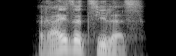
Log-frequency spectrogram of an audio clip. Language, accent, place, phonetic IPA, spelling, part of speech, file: German, Germany, Berlin, [ˈʁaɪ̯zəˌt͡siːləs], Reisezieles, noun, De-Reisezieles.ogg
- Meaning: genitive of Reiseziel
